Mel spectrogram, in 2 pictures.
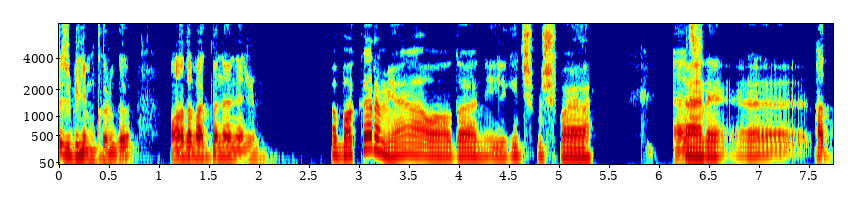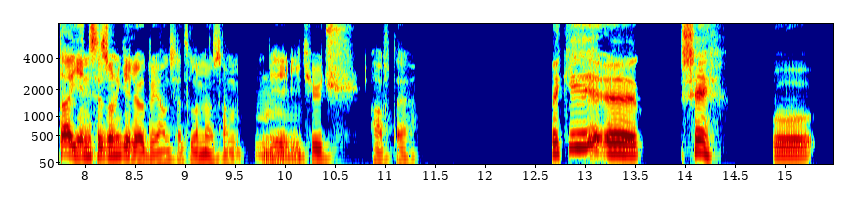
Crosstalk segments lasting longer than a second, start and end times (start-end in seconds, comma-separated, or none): none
